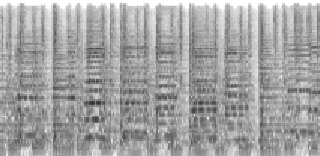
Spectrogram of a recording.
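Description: Instrumental passage of accordion-led Argentine dance music: the accordion plays the melody over a steady, evenly repeating bass beat.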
